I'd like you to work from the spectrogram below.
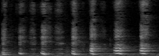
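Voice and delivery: high panicked stammering yelps; flustered stammer. Retold or imitated. 女性に挨拶され動揺した自分がどもる. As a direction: stammer like a startled puppy. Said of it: "子犬が鳴くような声".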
